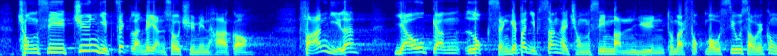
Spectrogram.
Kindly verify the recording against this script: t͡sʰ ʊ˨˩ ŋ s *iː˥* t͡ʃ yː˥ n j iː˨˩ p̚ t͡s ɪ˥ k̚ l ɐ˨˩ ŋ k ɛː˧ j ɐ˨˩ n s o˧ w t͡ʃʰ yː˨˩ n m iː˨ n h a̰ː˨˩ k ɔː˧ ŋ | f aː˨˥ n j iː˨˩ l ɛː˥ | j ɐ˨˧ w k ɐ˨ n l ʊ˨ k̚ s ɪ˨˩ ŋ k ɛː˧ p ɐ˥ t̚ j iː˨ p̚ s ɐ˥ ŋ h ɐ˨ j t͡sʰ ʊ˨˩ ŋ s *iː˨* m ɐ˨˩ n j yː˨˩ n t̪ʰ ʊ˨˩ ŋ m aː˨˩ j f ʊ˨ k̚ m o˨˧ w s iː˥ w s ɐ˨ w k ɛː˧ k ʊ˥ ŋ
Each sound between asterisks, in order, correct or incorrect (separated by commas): incorrect, correct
